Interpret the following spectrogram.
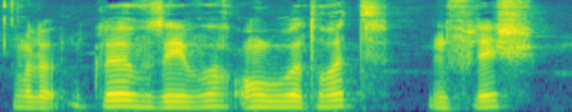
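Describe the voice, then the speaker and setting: A young man giving casual, crude commentary while playing a mobile game, talking fast and nervously, swearing often. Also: on the high side, little pitch movement. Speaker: mobile gaming YouTuber.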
